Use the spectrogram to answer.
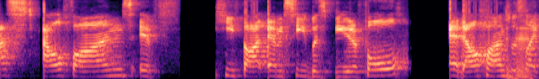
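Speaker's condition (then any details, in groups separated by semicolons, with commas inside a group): No condition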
